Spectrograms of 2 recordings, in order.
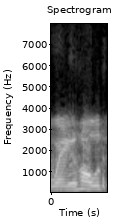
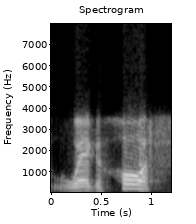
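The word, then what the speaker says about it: Weghorst: It's not Wang House Jet. Pronounces is Weg Horse.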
